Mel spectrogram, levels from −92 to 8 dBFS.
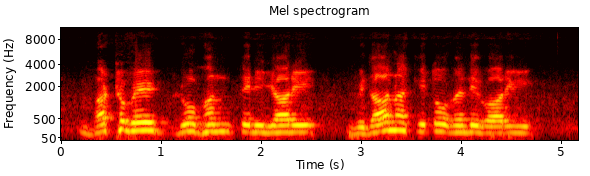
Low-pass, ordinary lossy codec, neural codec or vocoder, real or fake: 9.9 kHz; Opus, 24 kbps; autoencoder, 48 kHz, 128 numbers a frame, DAC-VAE, trained on Japanese speech; fake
